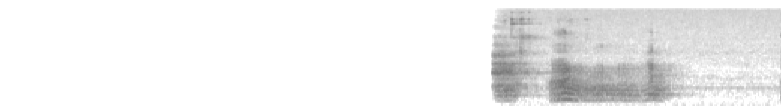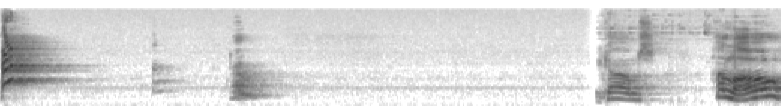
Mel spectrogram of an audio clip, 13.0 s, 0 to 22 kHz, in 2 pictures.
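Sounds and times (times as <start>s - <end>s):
puppy barking: 4.1s - 5.7s, 6.5s - 8.9s.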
